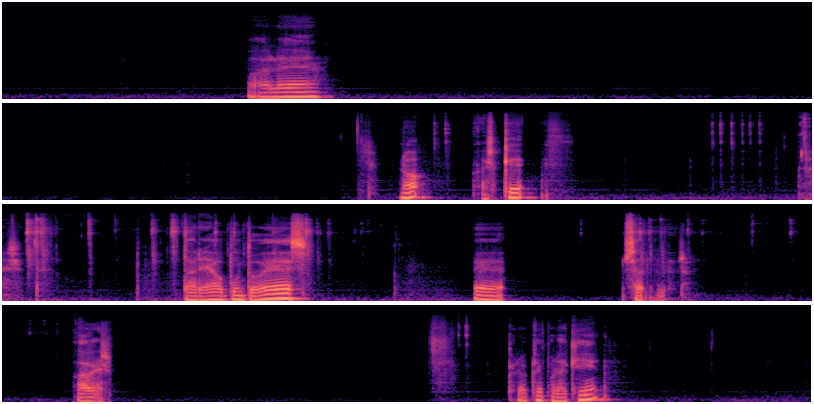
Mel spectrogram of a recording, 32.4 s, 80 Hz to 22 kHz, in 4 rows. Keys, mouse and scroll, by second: 1.1-1.8 scroll down 1, 1.8-4.1 scroll down 3, 4.1-6.0 scroll up 2, 6.0-9.6 scroll up 1, 9.6-11.3 scroll up 1, 11.3-12.3 scroll up 1, 12.3 click, 14.3-15.1 scroll up 1, 15.1 click, 15.8-20.3 typing, 21.9-25.3 typing, 28.8 click, 30.3-32.3 scroll down 3.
